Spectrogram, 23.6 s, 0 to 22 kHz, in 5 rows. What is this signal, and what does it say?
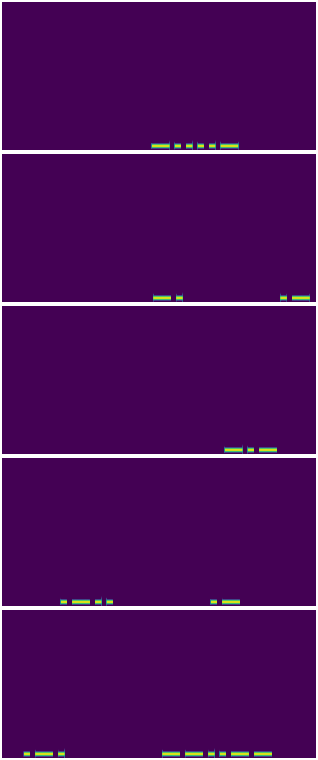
Morse code, heard as a keyed tone, about 14 wpm, spaced as for 5 wpm, 680 Hz. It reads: - NA KLAR,
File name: Morsekurs / Witze / Witz 21. September 2021, 25 F70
